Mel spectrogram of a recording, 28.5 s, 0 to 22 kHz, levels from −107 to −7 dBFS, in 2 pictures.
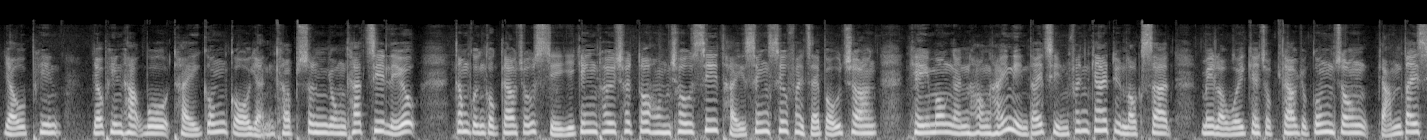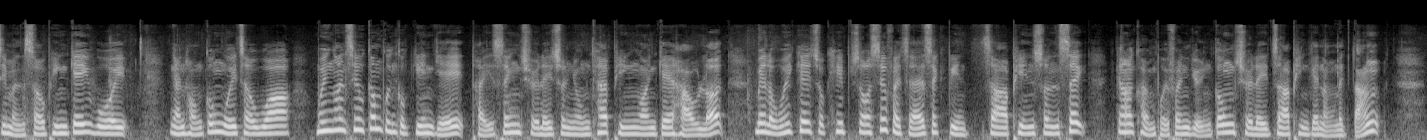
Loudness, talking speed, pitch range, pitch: -27 LUFS, 260 characters per minute, 185-235 Hz, 205 Hz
